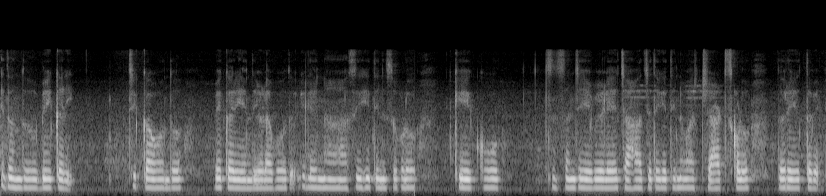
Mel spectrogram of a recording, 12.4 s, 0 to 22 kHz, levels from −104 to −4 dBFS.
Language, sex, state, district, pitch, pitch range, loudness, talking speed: Kannada, female, Karnataka, Bijapur, 175 Hz, 170-180 Hz, -28 LUFS, 85 wpm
